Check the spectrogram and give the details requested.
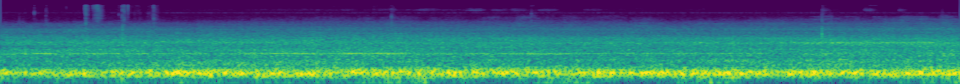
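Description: Train approaching along the line, not yet passing: a steady low hum and rumble that has grown louder just before and now holds at an even level.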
